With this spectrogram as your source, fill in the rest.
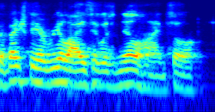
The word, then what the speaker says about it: Niflheim: I realized it was nilheim so it's funny there's a silent F in there but whatever it's you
